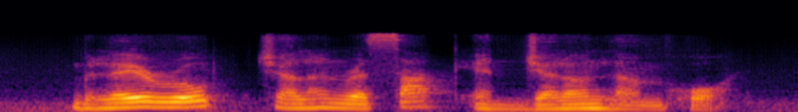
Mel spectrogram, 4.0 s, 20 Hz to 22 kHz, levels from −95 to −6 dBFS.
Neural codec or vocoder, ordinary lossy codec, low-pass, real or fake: codec, 16 kHz, 0.5 kbps, X-Codec, HuBERT features, trained on LibriSpeech; none; 7.2 kHz; fake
